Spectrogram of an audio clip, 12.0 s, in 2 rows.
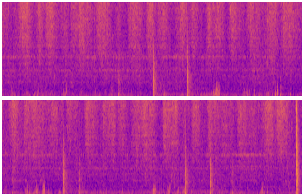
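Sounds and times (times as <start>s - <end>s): fireworks bangs: 7.2s - 8.0s, 9.6s - 10.9s.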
